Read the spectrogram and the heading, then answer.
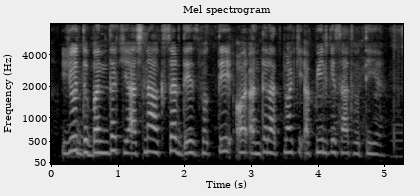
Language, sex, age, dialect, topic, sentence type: Hindi, female, 18-24, Kanauji Braj Bhasha, banking, statement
